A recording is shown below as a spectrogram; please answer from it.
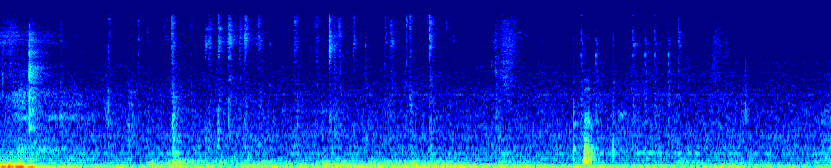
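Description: Computer keyboard typing: a sharp click at the start, then a run of quick, light keystrokes as a name is typed into a text field.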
